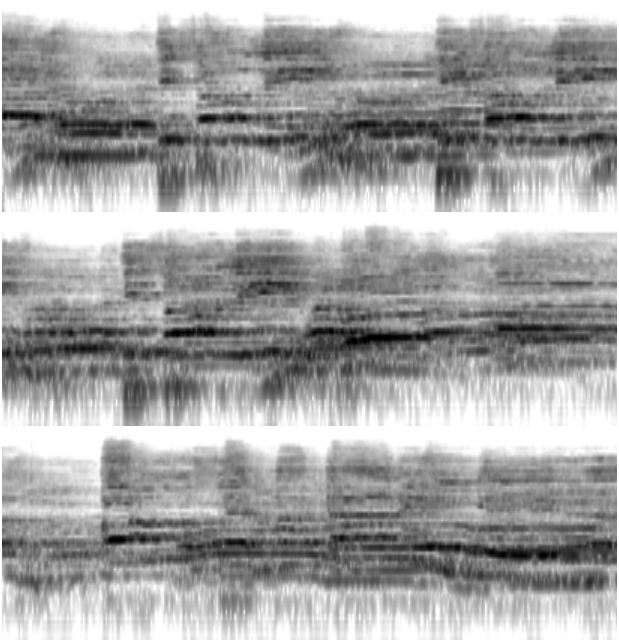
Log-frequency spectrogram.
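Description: Several voices singing a gospel song together in parts, holding long notes between phrase breaks.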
